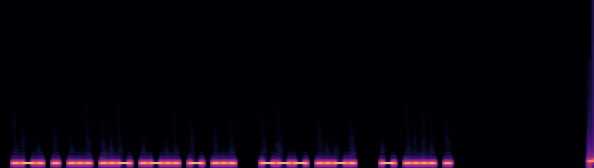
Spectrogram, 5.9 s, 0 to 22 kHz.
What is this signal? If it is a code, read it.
Morse code, heard as a keyed tone, about 30 wpm, 700 Hz. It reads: RESULTS OF THE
